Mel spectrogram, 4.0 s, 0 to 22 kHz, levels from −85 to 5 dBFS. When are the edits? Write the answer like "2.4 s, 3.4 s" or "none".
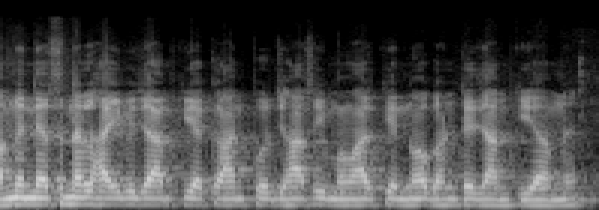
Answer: none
